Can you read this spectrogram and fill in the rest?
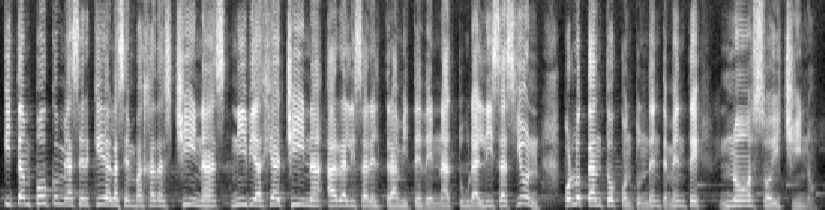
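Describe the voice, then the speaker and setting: High, lively-voiced man teaching. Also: measured pace, few pauses, smooth, faint music behind. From Mexico. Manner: emphatic, asks rhetorical questions. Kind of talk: recorded online lesson.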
